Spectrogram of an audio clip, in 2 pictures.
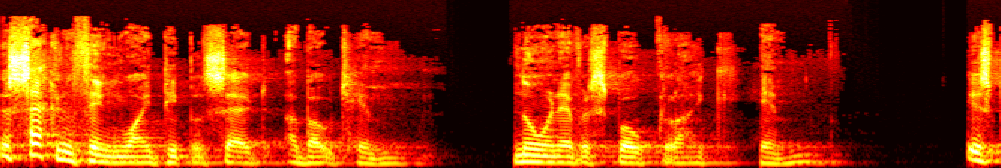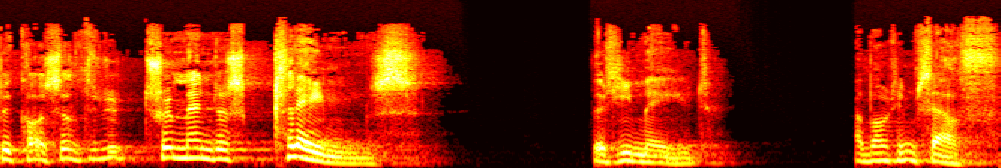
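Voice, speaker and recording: A man with a medium pitch and a dark, mellow, somewhat breathy tone speaks at a very slow pace with lively intonation and long, frequent pauses. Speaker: preacher. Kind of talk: sermon. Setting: church.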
